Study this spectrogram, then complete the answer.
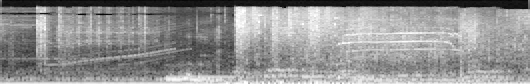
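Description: A heavy gun fires with a loud, booming blast.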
